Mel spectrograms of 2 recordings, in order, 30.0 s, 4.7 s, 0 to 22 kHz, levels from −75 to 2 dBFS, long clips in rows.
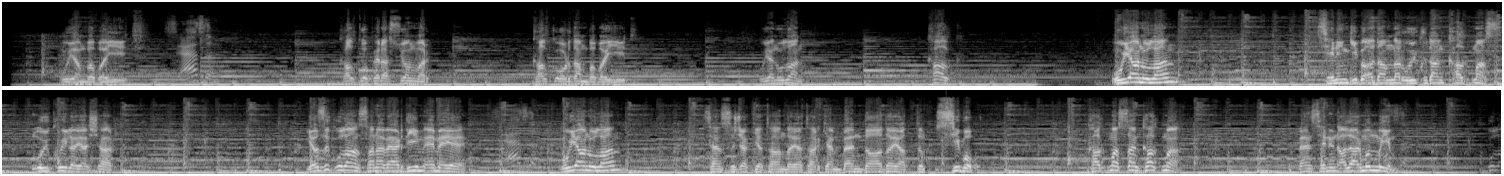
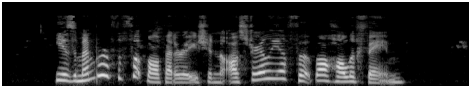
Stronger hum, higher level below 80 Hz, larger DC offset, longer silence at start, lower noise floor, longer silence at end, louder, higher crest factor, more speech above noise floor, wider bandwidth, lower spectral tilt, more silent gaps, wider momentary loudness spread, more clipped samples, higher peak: neither; first, -24 dBFS vs -68 dBFS; neither; second, 0.15 s vs 0.55 s; second, -38 dBFS vs -61 dBFS; second, 0 s vs 0.65 s; first, -14 LUFS vs -17 LUFS; about the same, 14 dB vs 18 dB; second, 26 dB vs 45 dB; first, 15.5 kHz vs 11.5 kHz; about the same, -4.5 dB/octave vs -4.5 dB/octave; neither; first, 12 LU vs 9 LU; neither; about the same, 0 dBFS vs 0 dBFS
